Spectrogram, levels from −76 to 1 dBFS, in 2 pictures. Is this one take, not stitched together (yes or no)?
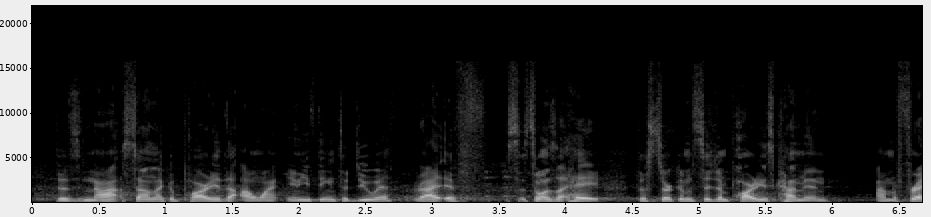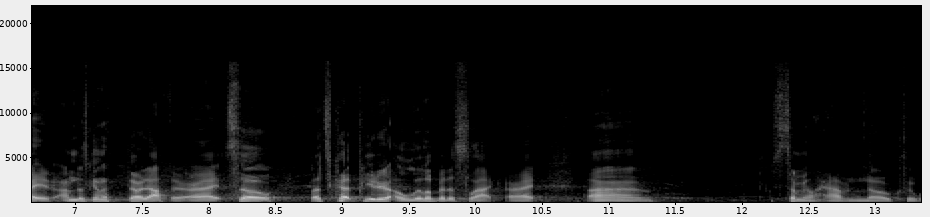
yes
